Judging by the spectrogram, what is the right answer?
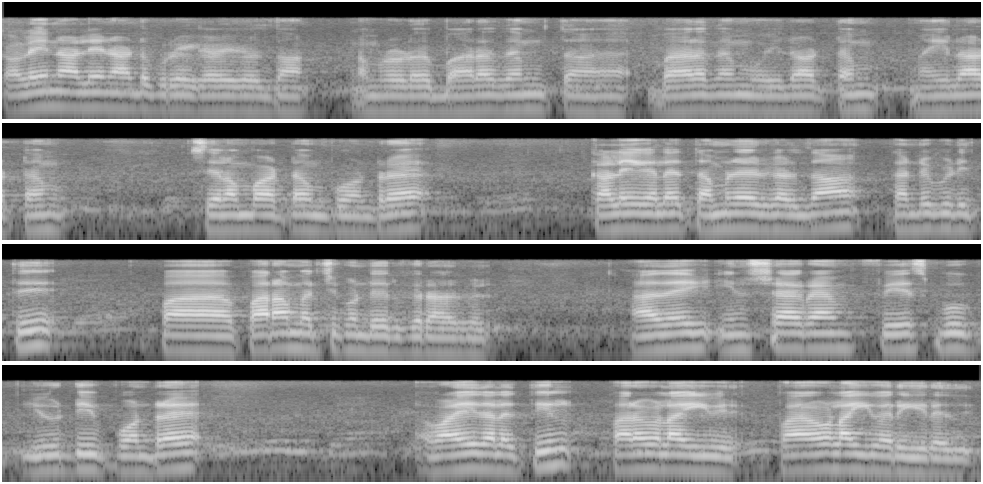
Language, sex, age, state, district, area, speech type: Tamil, male, 18-30, Tamil Nadu, Cuddalore, rural, spontaneous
